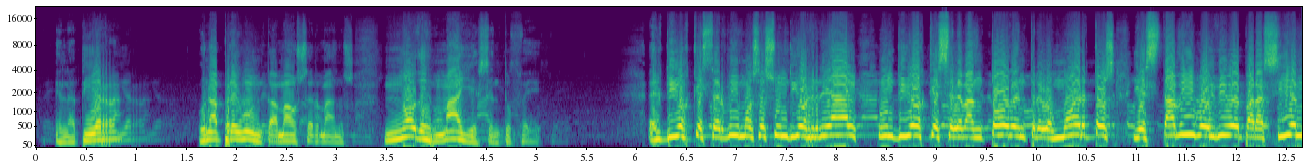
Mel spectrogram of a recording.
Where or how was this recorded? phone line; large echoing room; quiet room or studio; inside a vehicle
large echoing room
